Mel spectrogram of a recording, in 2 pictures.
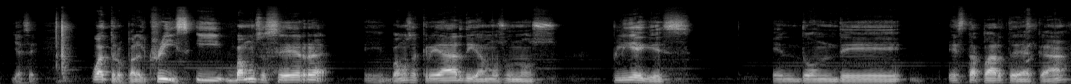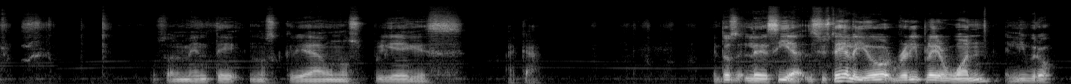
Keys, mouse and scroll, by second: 1.7 4, 11.2-12.6 drag, 13.0-15.4 drag, 15.7 middle click, 16.7 click, 17.6-20.7 drag, 20.9 middle click.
